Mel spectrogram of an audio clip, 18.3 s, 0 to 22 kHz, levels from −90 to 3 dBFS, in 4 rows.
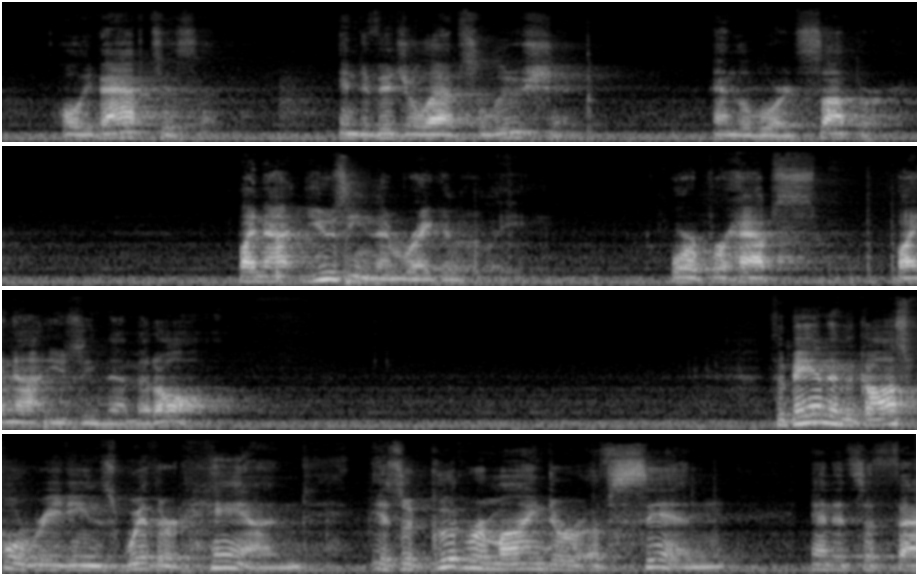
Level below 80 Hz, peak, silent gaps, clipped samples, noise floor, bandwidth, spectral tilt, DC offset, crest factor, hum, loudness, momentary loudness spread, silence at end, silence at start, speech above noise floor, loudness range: -60 dBFS; -8 dBFS; none; under 0.1%; -49 dBFS; 17.5 kHz; -5.5 dB/octave; under 0.1%; 20 dB; none; -27 LUFS; 21 LU; 0 s; 0 s; 23 dB; 7 LU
